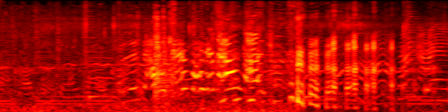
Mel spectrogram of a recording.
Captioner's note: laugh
